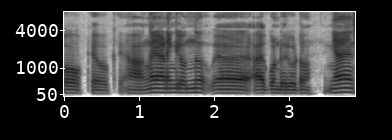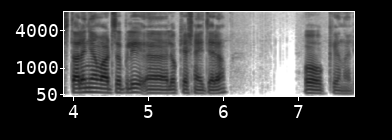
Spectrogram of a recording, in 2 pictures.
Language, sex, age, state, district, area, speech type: Malayalam, male, 45-60, Kerala, Wayanad, rural, spontaneous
